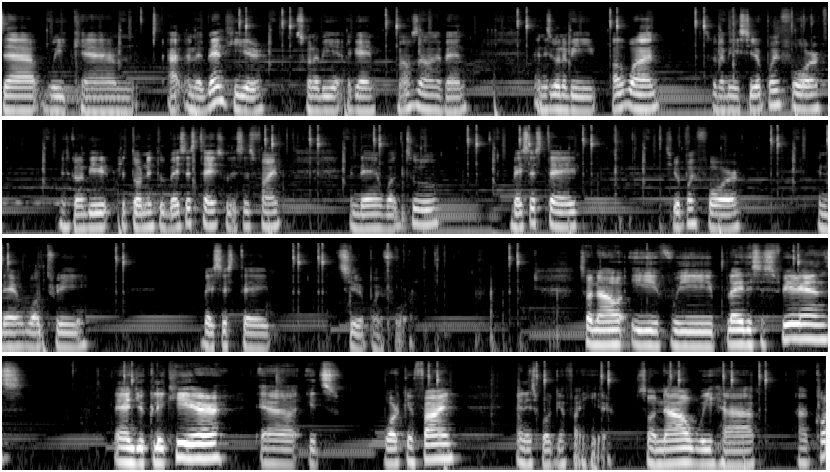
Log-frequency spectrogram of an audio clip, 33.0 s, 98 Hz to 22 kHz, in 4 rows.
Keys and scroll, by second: 7.5-8.4 typing, 14.8 ., 15.0 Return, 20.4-21.3 typing.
